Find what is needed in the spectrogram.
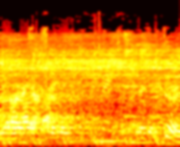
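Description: Indistinct talking from people close by, loudest in the first half-second.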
